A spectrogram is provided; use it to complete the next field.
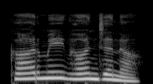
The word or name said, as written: ಕಾರ್ಮೇಘಾಂಜನ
